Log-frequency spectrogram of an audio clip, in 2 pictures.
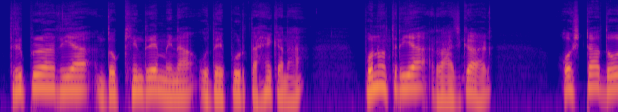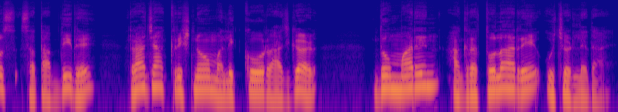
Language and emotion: Santali, neutral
